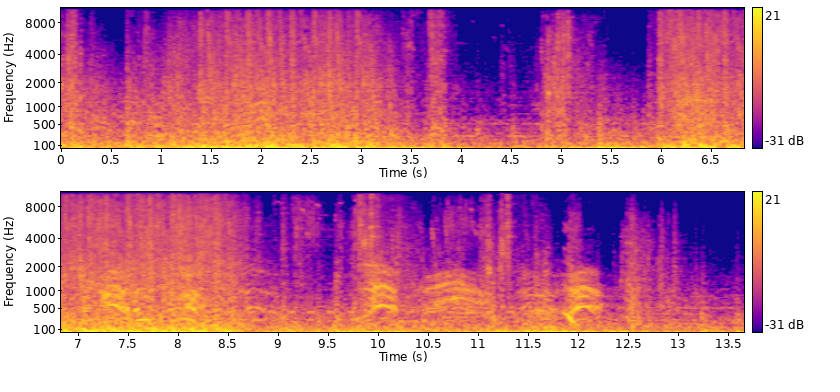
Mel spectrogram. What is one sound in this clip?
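Rapid energy weapon fire crackles and booms.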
